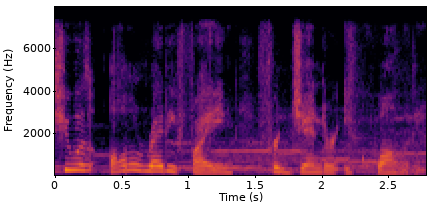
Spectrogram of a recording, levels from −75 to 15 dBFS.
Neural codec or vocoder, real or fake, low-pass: vocoder, 44.1 kHz, 128 mel bands, Pupu-Vocoder; fake; 7.2 kHz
